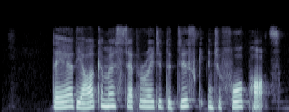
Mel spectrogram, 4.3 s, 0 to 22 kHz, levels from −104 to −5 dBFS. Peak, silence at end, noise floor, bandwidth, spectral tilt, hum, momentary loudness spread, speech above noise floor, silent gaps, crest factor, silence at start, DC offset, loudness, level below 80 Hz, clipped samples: -8 dBFS; 0.2 s; -85 dBFS; 8 kHz; -8 dB/octave; none; 9 LU; 60 dB; none; 18 dB; 0.8 s; under 0.1%; -26 LUFS; -66 dBFS; under 0.1%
